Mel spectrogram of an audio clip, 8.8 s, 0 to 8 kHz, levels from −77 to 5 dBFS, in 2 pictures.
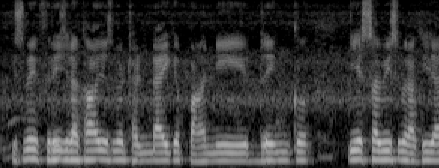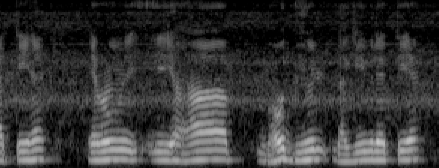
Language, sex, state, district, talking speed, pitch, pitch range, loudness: Hindi, male, Bihar, Madhepura, 165 wpm, 155 Hz, 145-160 Hz, -25 LUFS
